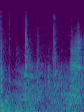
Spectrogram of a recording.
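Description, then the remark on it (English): A heavy door of the Jedi Archives grinds open in a steady, low rumbling scrape that lasts under two seconds, with a few faint knocks and creaks over the fairly loud noise. “Man, these are heavy doors.”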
